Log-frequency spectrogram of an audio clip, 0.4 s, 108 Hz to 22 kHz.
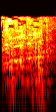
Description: RoverHop1.mp3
